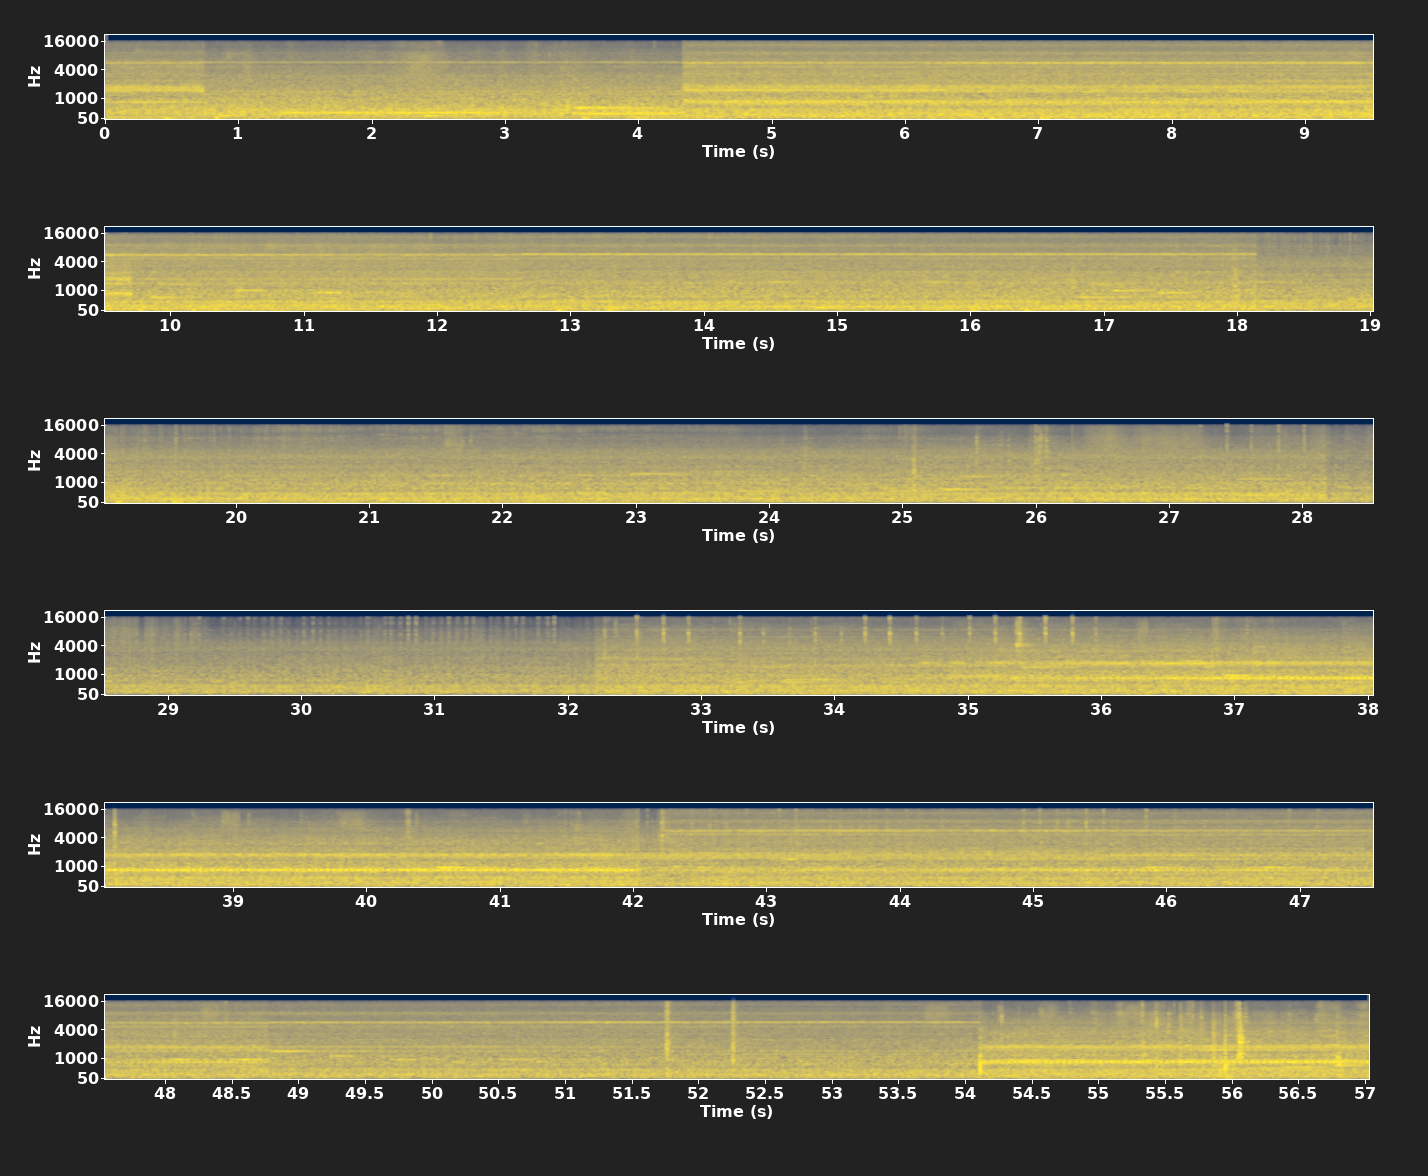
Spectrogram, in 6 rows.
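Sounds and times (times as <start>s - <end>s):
mechanical hum and hiss: 0.0s - 57.0s.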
